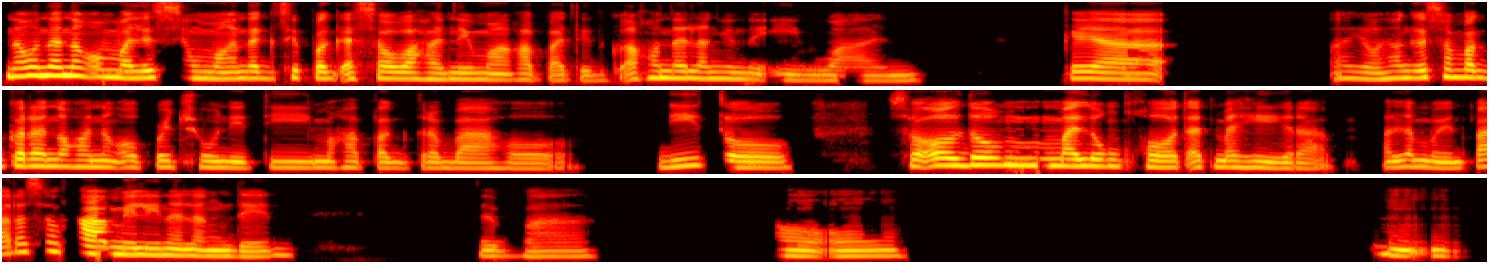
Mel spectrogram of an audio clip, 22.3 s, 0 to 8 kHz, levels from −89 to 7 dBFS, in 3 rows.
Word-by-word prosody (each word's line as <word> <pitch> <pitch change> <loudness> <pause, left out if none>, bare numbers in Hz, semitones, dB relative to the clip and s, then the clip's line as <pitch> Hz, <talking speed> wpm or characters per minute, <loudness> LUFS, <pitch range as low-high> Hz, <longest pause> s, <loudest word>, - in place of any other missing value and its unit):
Nauna 275 +2 +7
ng 270 -1 +6
umalis 210 -1 +3
yung 200 - -1
mga 190 +1 +1
nagsipag-asawahan 190 -2 +1
na 175 - 0
yung 175 -1 -2
mga 160 0 -2
kapatid 140 0 -7
ko, 165 - -3
ako 210 +2 -1
nalang 195 -1 +1
yung 180 - -3
naiwan. 145 -2 -8 0.7
Kaya 180 -3 +3 0.8
ayun, 180 -2 -4
hanggang 205 +2 +2
sa 230 - +1
magkaroon 205 -2 +3
ako 190 0 -1
ng 175 -2 -1
opportunity 165 -1 -3
makapagtrabaho 155 -3 -5 0.5
dito. 175 -4 -1 0.4
So, 195 -2 0
although 220 +2 +6
malungkot 200 -5 +2
at 170 +2 -2
mahirap, 165 -4 -2 0.2
alam 180 +3 -2
mo 165 - 0
yun, 155 0 -1
para 195 +7 0
sa 280 +2 -2
family 200 -5 +6
na 180 - +3
lang 155 -2 +2
din. 145 +4 -5 0.9
Di 155 - -4
ba? 145 0 -9 1.0
Oo. 150 0 -2 2.4
Mm. 160 -5 -2
175 Hz, 115 wpm, -25 LUFS, 155-200 Hz, 2.4 s, Nauna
